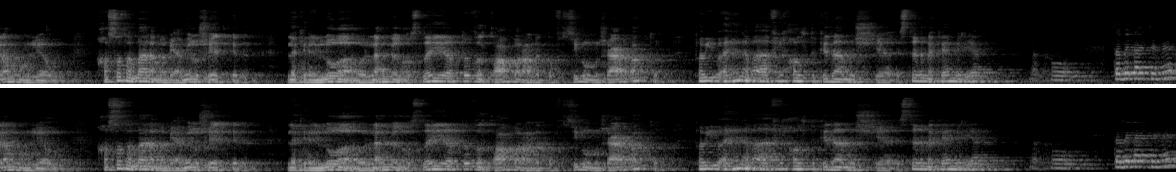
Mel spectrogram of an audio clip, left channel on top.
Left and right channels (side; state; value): left; noise; rumble, 26 dB below the sound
